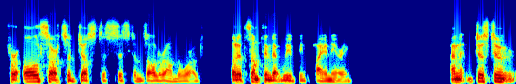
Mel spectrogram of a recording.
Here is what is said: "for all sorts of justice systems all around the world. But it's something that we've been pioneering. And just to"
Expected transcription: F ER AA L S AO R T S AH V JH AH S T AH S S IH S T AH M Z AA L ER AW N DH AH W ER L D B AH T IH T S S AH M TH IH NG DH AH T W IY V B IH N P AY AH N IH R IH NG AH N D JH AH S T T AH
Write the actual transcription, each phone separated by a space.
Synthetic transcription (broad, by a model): F ER AA L S AO R T S AH V JH AH S T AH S S IH S T AH M Z AA L ER AW N DH AH W ER L D B AH T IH T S S AH M TH IH NG DH AH T W IY V B IH N P AY AH N IH R IH NG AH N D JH AH S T T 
